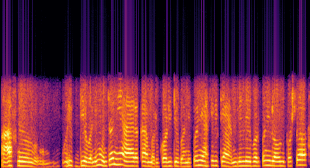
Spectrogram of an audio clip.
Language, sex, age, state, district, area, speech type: Nepali, other, 30-45, West Bengal, Kalimpong, rural, conversation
